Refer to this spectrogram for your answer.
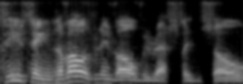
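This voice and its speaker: The speaker is a man. He has a Lancashire accent. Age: 60s. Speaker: retired professional wrestler. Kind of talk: podcast interview.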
